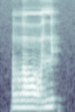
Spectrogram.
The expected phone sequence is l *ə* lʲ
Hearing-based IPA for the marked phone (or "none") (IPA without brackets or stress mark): ɔ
